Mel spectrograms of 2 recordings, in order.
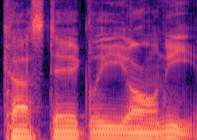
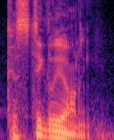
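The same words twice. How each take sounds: First: The name ends with a sounded final vowel. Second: The name ends without a final vowel sound. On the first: The speaker calls it wrong. "You don't like" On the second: The speaker calls it right. "It's more like ... No E on the end"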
